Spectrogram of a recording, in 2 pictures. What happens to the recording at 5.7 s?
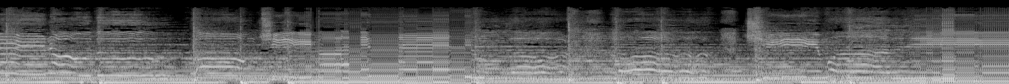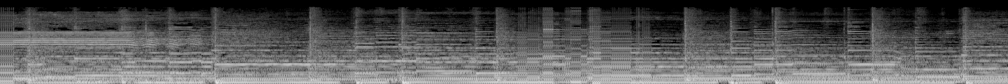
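Nothing goes wrong at 5.7 s: the audio plays through that moment intact, with no dropout, click, glitch or other fault.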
